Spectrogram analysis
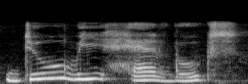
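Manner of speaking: each word slow and separate; slow model sentence. Shown as a demonstration. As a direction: spell it out slowly for students. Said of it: "Tô dando pausa pra vocês pronunciarem". (bem devagar, palavra por palavra)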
